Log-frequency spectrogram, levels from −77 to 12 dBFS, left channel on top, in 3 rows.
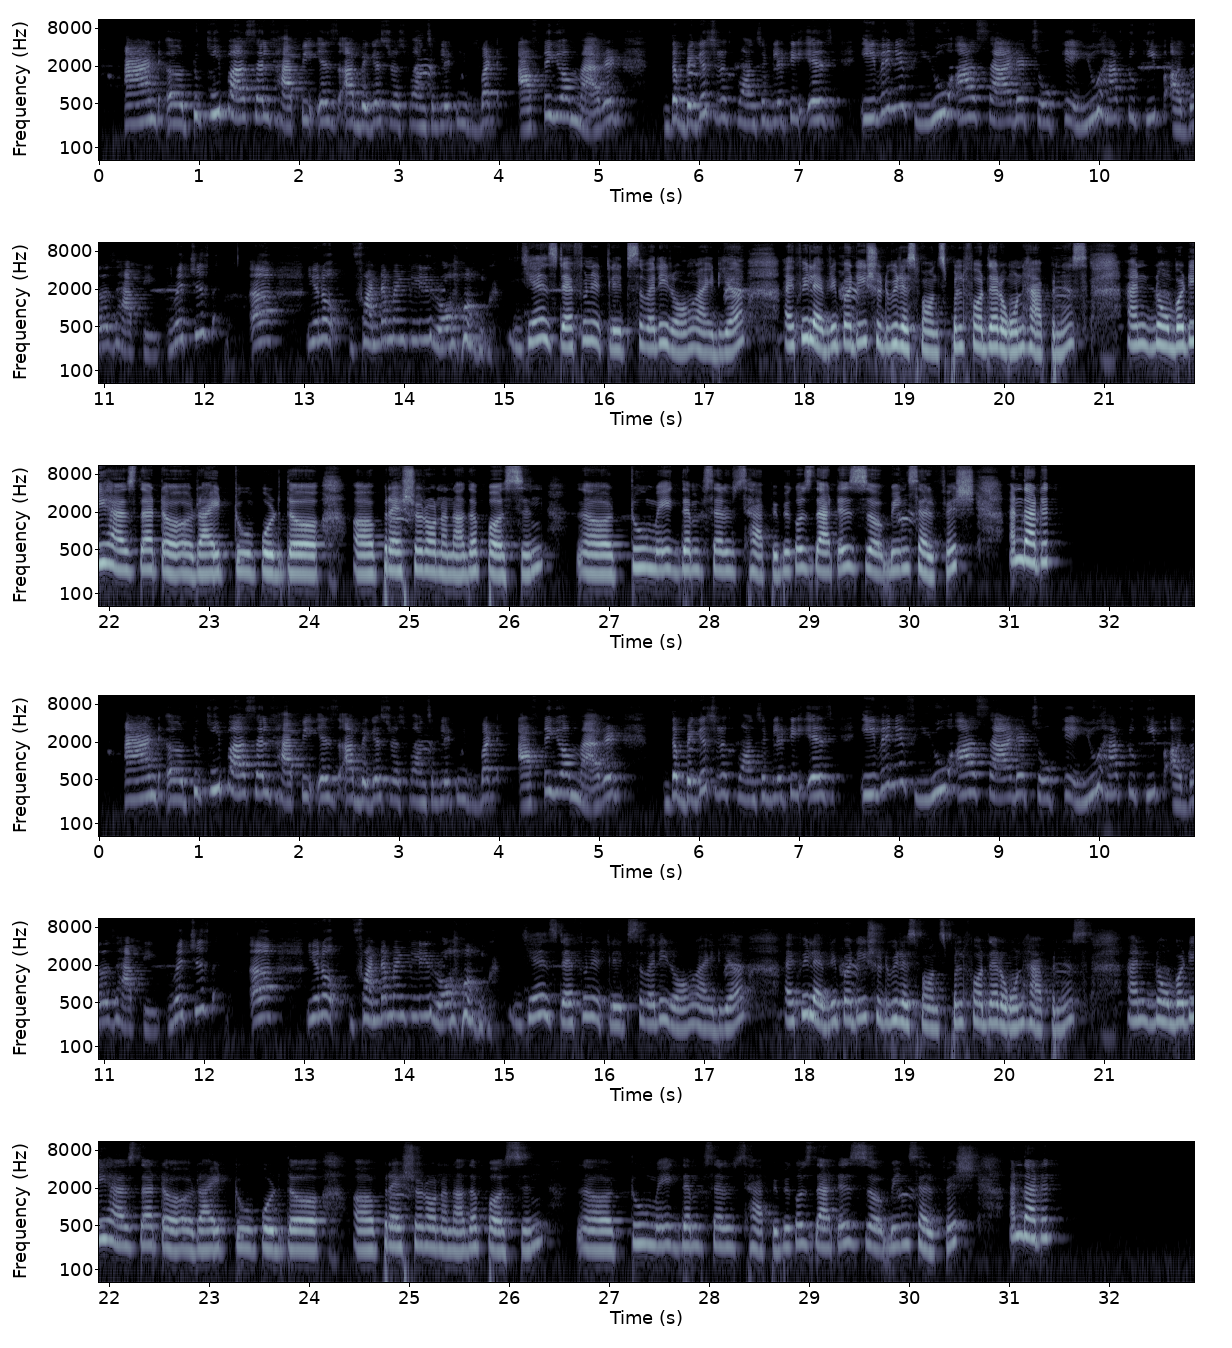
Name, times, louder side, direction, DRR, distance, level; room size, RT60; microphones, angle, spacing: voice 1, 0.2-12.2 12.4-14.9, equal, 5° left, 0.5 m, -33 dB
voice 2, 15.1-31.4, left 7 dB, 75° left, 0.4 m, -23 dB
17.5 x 7.1 x 4.8 m
head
